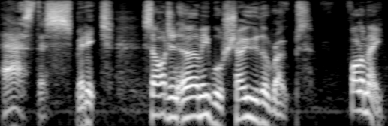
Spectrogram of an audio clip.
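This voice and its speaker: An actor playing a chatty, affable and put-upon police desk officer in a video game, informal and wry. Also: male voice, fairly high pitch, big pitch swings, normal speed. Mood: breezy.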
